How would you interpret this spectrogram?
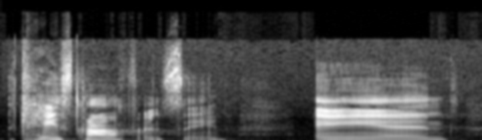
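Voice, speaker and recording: A woman from a nonprofit giving a conversational comment at a conference, with a loud voice and frequent filler words. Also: on the low side, slow pace, clean tone. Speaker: nonprofit staffer. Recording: reverberant conference hall.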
